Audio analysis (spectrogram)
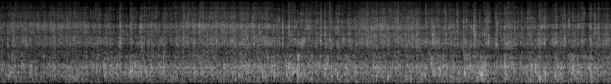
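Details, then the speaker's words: Shimizu PL-122 BIT non-automatic shallow-well pump (PP plastic body, all-copper motor) switched on after priming: strong, steady water rush over a smooth, even hum with no knocking or rattle. It runs normally at full flow and starts filling. "Suaranya halus sekali ya. Nah, ini dia mulai ngisi."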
